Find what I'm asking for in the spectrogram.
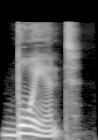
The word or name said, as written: buoyant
